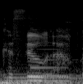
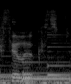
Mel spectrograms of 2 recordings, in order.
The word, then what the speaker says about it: Cthulhu: Cthulhu.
